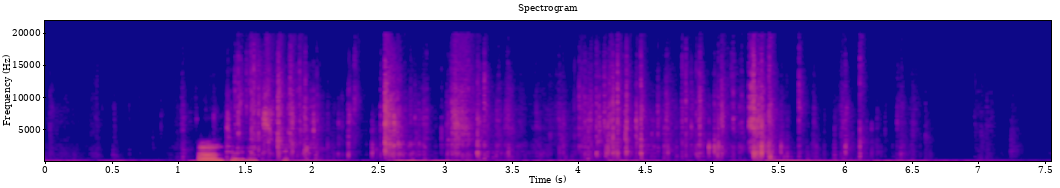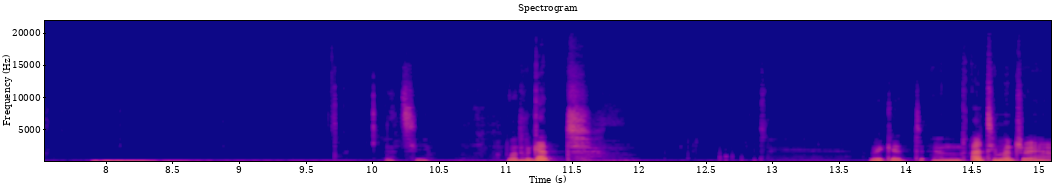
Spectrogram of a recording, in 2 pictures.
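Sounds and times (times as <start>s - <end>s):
foil wrapper crinkling and tearing: 0.0s - 7.3s.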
